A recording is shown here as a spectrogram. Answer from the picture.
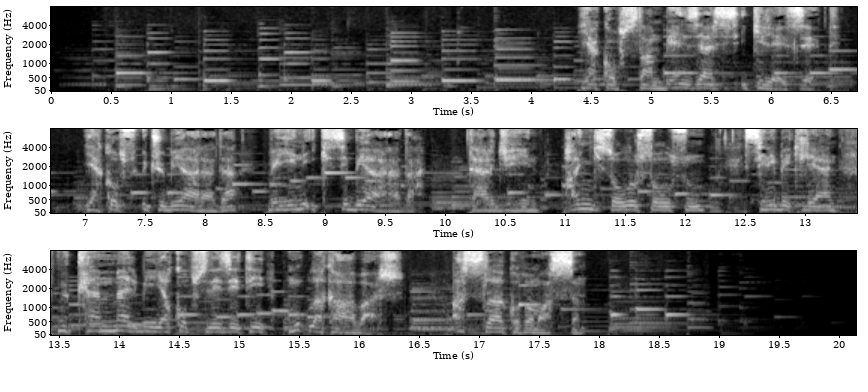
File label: Turkish, Male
